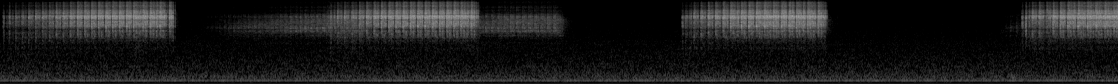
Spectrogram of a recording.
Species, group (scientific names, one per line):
Chorthippus eisentrauti
Orthoptera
